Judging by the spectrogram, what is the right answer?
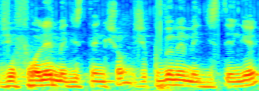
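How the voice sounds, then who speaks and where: Noticeable background noise runs under the recording. A man speaks with lively intonation. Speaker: pastor. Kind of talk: interview.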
